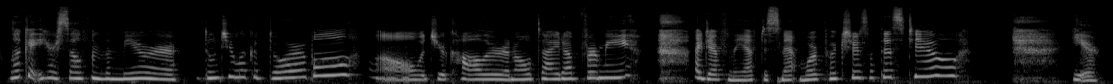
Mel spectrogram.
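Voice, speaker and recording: A woman playing a sweetly possessive, obsessive young girlfriend in a yandere ASMR roleplay, cooing coyly with drawn-out endearments. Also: high voice. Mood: gushing, adoring.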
